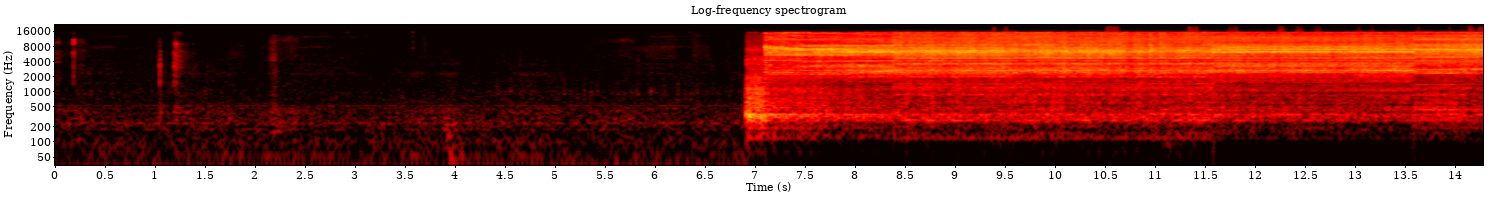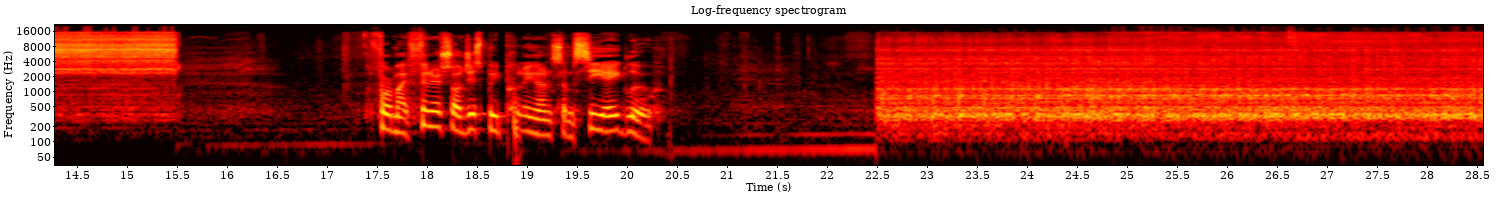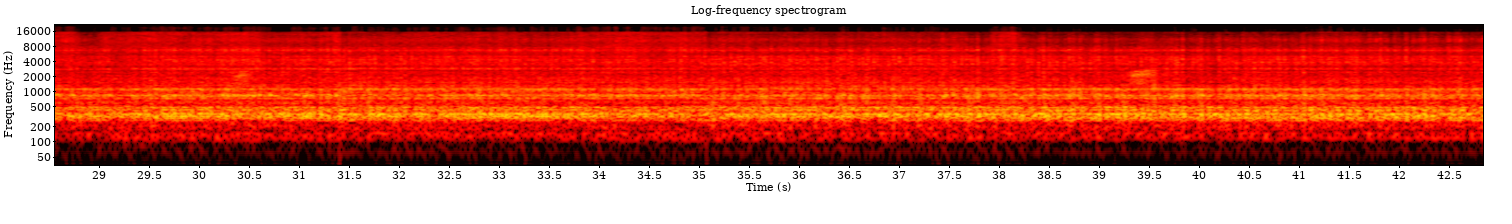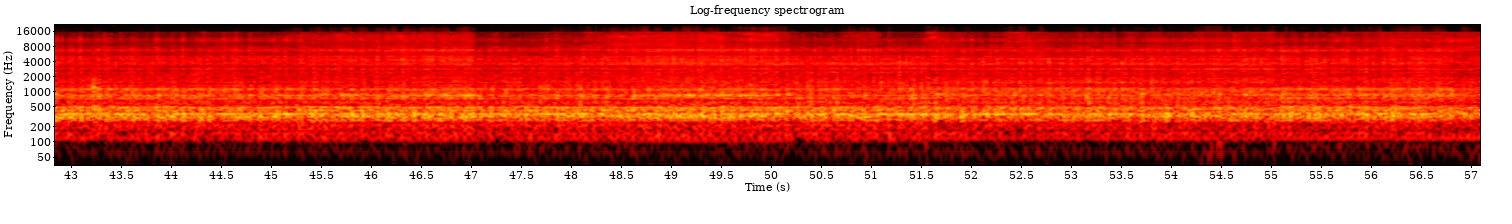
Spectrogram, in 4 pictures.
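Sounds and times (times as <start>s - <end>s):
wood lathe motor humming: 6.9s - 15.6s, 22.5s - 57.0s.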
